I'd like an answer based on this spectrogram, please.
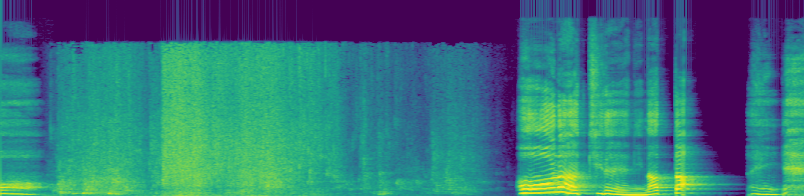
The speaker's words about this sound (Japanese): じゃあ、またお湯でザバーってするね。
